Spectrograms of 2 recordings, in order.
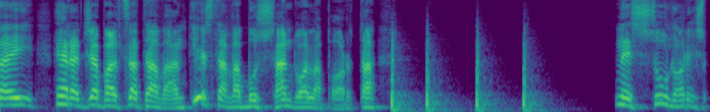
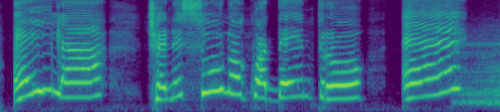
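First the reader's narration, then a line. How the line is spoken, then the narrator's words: Shrieking. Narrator (Italian): strillava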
